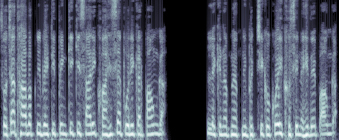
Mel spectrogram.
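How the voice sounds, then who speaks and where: Man acting an emotional, high-pitched village farmer. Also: flat delivery, moderate pace, darkish tone, no room sound, studio quality. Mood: anguished. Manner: earnest, emphatic, melodramatic. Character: poor hardworking farmer, loving, emotional father. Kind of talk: Hindi animated moral story acting.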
